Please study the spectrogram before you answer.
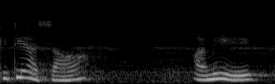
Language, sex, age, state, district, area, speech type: Goan Konkani, female, 45-60, Goa, Canacona, rural, spontaneous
